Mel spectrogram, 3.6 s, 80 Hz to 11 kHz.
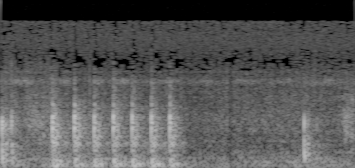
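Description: Police officers rap on the front door of a house with a 1938 Chevrolet truck parked in the driveway: a quick, even run of about eight firm knocks, a pause, then one more solid knock and a fainter one, with no voices.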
